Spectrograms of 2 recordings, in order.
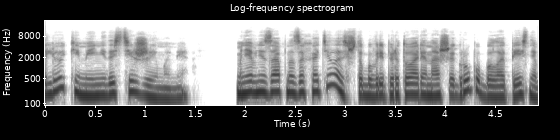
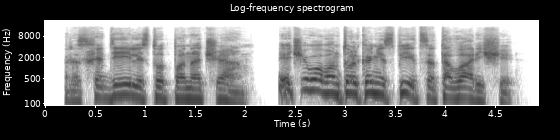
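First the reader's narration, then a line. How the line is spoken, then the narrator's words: Guard grumbling. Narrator (Russian): проворчал охранник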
